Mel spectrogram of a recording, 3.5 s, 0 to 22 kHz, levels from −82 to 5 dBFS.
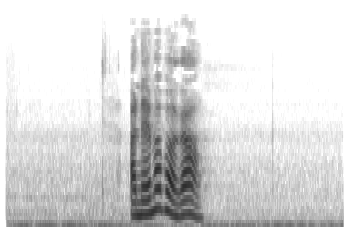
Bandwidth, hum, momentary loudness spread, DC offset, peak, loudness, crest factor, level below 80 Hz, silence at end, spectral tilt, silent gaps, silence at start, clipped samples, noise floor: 15 kHz; none; 8 LU; under 0.1%; 0 dBFS; -14 LUFS; 18 dB; -40 dBFS; 0.45 s; -4.5 dB/octave; none; 0.25 s; under 0.1%; -41 dBFS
